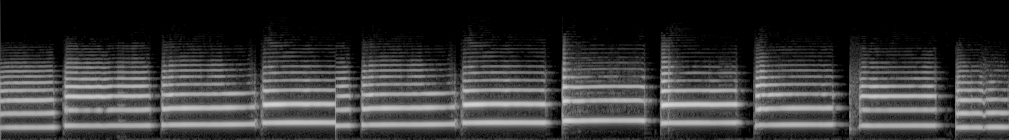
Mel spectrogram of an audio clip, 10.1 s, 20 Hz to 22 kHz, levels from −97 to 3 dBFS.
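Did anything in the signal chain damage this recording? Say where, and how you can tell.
Yes: a stream segment repeated from 3.35 to 5.35 s, at the playback stage. Two seconds of sound play a second time, with a small blip where the audio jumps back, which shows that the player fetched or queued the same stream segment twice.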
